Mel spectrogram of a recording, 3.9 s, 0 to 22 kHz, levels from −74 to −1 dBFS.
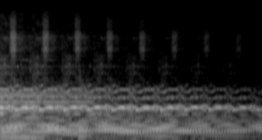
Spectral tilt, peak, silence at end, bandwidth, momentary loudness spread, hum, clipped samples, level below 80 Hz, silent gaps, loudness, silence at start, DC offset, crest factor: -4.5 dB/octave; -18 dBFS; 0 s; 16.5 kHz; 10 LU; none; under 0.1%; -50 dBFS; none; -34 LUFS; 0 s; under 0.1%; 16 dB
